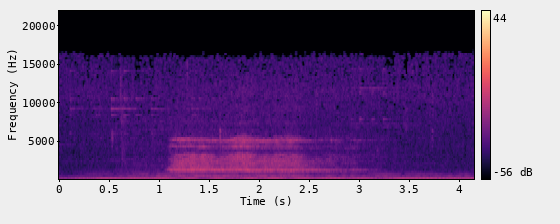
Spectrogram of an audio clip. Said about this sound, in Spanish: Comienza sacando todo el aire de tus pulmones para poder hacer una respiración muy, muy profunda. Todo sácalo.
